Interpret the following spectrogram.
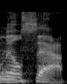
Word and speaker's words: Millsap: Is that how you pronounce? Yes. Milsap.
